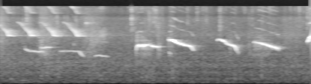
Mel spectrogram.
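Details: Young forest-caught white-rumped shama, Borneo, gives soft descending buzzy notes, then loud clear whistles that slide down, spaced about half a second apart.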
